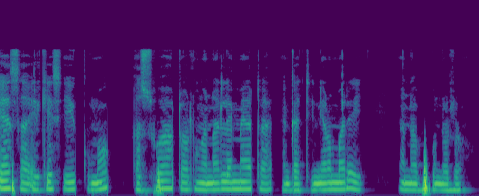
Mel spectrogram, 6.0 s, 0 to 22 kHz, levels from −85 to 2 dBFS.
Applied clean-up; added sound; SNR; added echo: none; none; none; none.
